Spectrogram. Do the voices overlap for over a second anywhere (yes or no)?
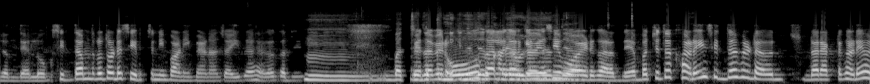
yes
